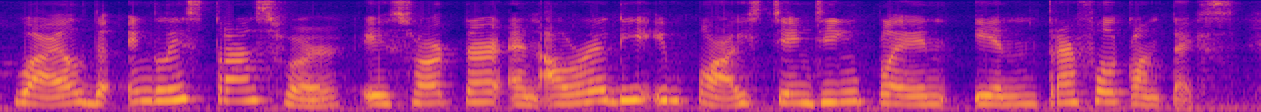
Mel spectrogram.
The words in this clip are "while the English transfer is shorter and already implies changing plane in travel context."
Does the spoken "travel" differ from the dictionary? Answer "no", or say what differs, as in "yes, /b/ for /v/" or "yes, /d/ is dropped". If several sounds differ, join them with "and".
yes, /f/ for /v/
